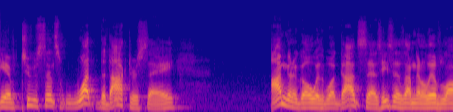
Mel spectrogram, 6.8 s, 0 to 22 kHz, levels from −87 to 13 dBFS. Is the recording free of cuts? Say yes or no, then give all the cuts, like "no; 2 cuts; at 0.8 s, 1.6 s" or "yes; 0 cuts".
yes; 0 cuts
